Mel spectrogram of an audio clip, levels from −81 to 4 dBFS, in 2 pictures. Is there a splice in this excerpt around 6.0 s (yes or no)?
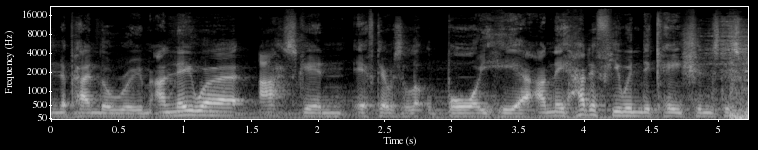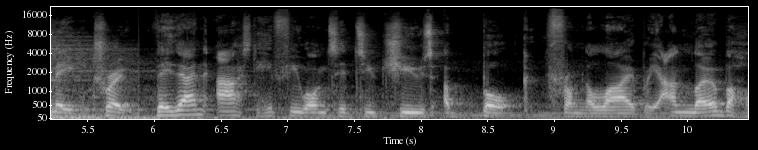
yes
